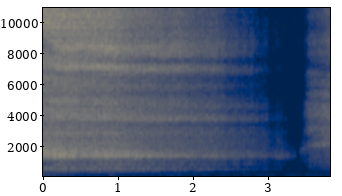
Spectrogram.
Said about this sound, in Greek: Βαθιά εισπνοή από τη μύτη και μετά εκπνέουμε από ελαφρά σφιγμένα χείλη σαν να αφήνουμε απαλά τον αέρα να βγει από ένα μπαλόνι. Εισπνοή. Εκπνοή.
